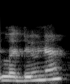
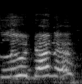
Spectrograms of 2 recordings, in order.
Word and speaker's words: Lou Dunna: Is it Laduna? No, it's Lou Dunna.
